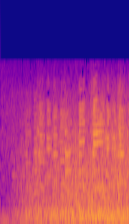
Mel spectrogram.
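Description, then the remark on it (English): A car drives along a road toward Devon with a steady, broad engine and tyre rumble that swells slightly louder over a couple of seconds, with no voices. “Darling, are you planning to drive all the way to Devon non-stop?”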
